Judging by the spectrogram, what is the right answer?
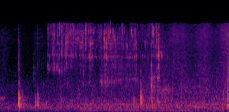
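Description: Water poured over a tea bag gives a soft, steady liquid trickle with a few drips and small splashes, close and fairly quiet, with no talking.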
